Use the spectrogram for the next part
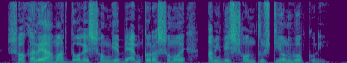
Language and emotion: Bengali, happy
